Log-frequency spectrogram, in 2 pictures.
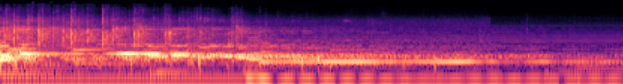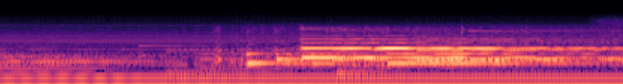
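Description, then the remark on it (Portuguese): A church audience claps and applauds for Jesus for a couple of seconds, then the clapping fades and soft, sustained keyboard chords carry on alone at a steady, moderate level. “Você pode dar um aplauso para Jesus?”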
